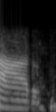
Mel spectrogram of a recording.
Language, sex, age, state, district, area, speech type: Gujarati, female, 30-45, Gujarat, Ahmedabad, urban, conversation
